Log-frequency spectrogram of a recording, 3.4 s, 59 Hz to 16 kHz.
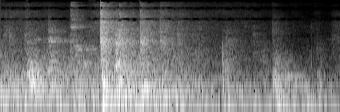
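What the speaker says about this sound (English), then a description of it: "Doors closing." Kone-modernised 1998 Otis 2000 VF lift doors sliding shut at a shopping centre in Reading, with a rumbling slide, a solid thump as they meet, and a lighter knock afterwards against background hum.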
